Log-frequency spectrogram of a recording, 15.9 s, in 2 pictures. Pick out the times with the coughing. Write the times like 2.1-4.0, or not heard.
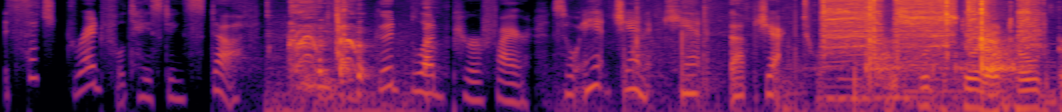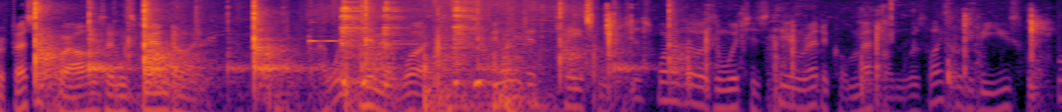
1.6-3.2, 10.2-11.7.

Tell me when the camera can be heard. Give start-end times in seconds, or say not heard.
1.9-3.2, 6.1-8.0, 11.8-12.4.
